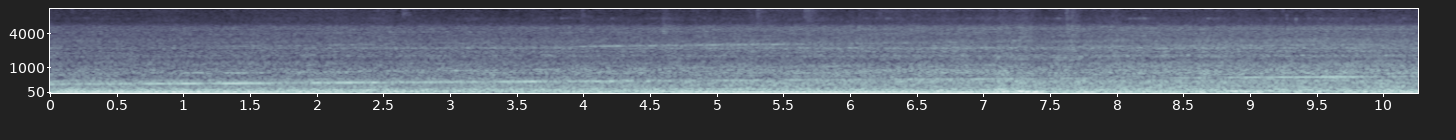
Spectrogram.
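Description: Hankyu Kobe Line electric train heard from inside the car: a steady running rumble, with a motor whine rising slowly in pitch as the train gathers speed.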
